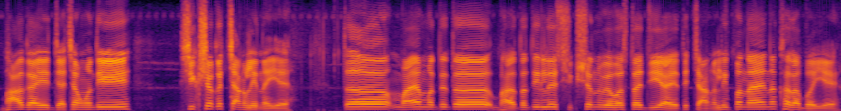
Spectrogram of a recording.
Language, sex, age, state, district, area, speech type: Marathi, male, 30-45, Maharashtra, Nagpur, rural, spontaneous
